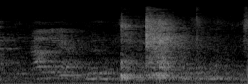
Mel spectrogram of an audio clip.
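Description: Countertop electric oven's glass door being swung shut, with a sharp metal clatter a little after a second in, then a brief scraping rush near the end.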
